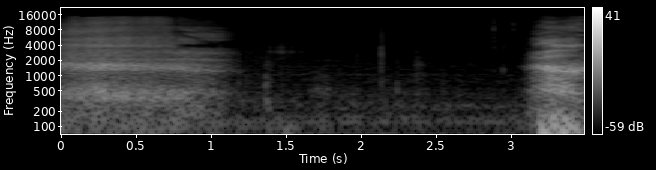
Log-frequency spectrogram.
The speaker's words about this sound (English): I'm going to be yawning for whatever reason. I'll just be over here being yawny.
